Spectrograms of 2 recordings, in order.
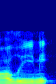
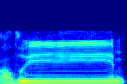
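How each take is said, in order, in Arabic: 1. يُسمع رَوْم خفيف، أي كسرة خفيفة متبعّضة بعد الميم. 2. المدّ يُوسّط، والميم في الآخر ساكنة. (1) "بالرام ... اختلس حركة الكسر" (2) "التوسط"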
